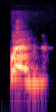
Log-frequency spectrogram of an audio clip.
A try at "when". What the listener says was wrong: এবং শুধু when না, আপনার হয়ে গেছে when। হ্যাঁ, এখানে h থাকবেন না, when দেখেন নিচে আপনি লেখা আছে w, তারপর এটা একটা প্রোনাউন্সিয়েশনের ভাষা, এখানে একটু h নাই, খেয়াল করে দেখছেন? সো when, হ্যাঁ, আপনি এই জিনিসগুলো খেয়াল রাখতে হবে।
